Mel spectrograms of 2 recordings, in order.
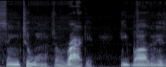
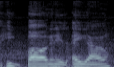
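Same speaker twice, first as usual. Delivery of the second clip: normal talking voice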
